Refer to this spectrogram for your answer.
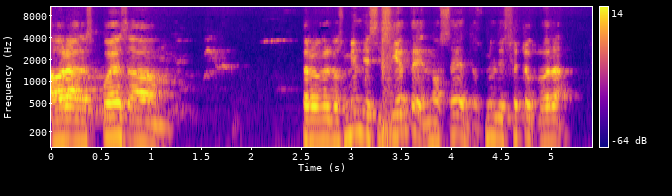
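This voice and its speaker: A man speaks very slowly in a fairly high pitch, with ordinary pitch variation. His speech has long, frequent pauses. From Ecuador, Andean highlands (Chimborazo). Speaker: real estate investor. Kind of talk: interview.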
